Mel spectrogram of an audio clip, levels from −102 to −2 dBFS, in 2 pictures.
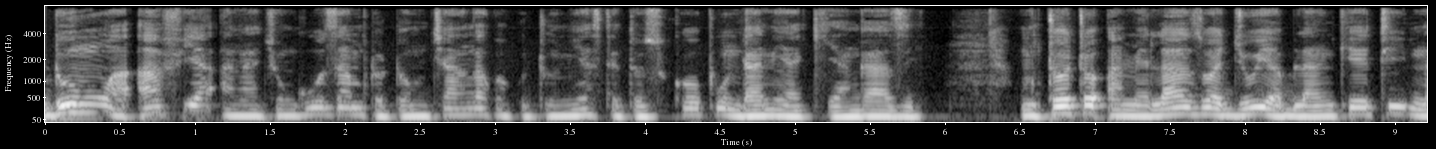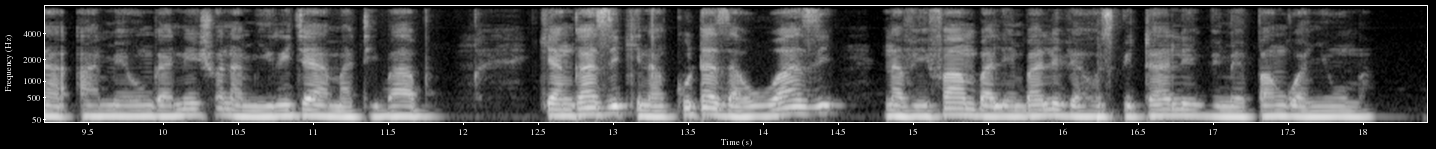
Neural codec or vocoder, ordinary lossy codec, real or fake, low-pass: none; MP3, 64 kbps; real; 7.2 kHz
